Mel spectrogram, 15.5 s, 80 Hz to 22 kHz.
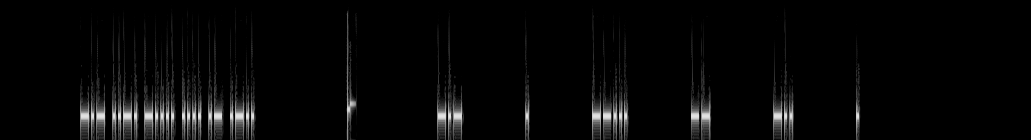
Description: Morse code, heard as a keyed tone, about 30 wpm, spaced as for 13 wpm, 700 Hz. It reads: KF6HAL KE7MDE
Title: USA Call Signs - 6 Characters - 8x Character Spacing - 30wpm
